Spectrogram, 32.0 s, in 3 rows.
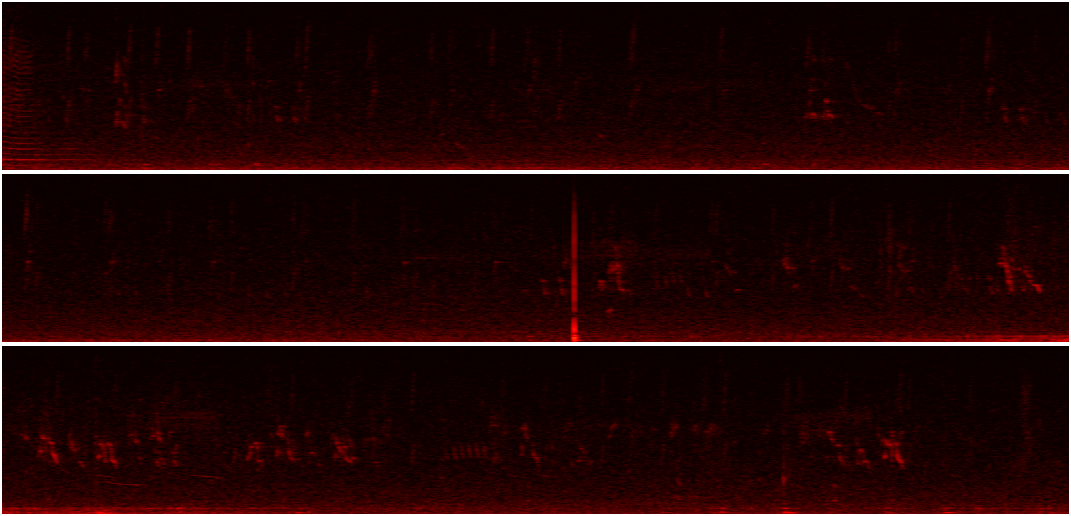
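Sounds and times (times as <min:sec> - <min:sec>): faint bird chirps: 0:11.7 - 0:31.7.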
